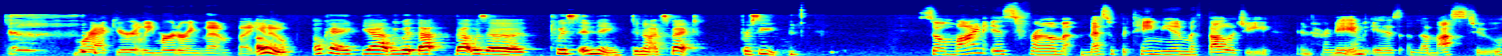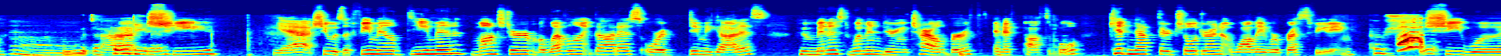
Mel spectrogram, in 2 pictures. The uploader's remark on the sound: Please excuse our audio problems with this episode, we are still troubleshooting our new setup.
